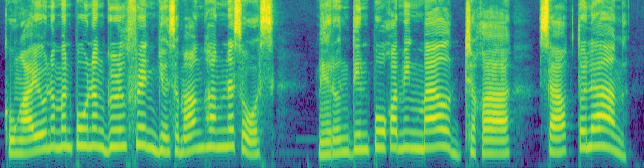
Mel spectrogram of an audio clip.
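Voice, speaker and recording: Woman as friendly teasing street food vendor guy, polite n chatty, high voice, story w music. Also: unhurried, darkish tone, dry recording, studio quality. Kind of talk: dramatic romance storytelling.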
